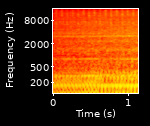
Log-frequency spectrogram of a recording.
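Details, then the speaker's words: BMW E34 535i M30B35 at idle right after its first start. A steady, smooth, throaty six-cylinder idle with no misses, hunting or hiss, and no vacuum leaks evident. It runs amazing. "sounds so good nice and throaty like an m30 should so i'm like thrilled right now so i got this thing running right now it's just idling it runs amazing dude i like it runs like there's no vacuum leaks no anything"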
